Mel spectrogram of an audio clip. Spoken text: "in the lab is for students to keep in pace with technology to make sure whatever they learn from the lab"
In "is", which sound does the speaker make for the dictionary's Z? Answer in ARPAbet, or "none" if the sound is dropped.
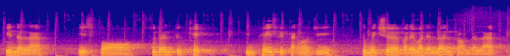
S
